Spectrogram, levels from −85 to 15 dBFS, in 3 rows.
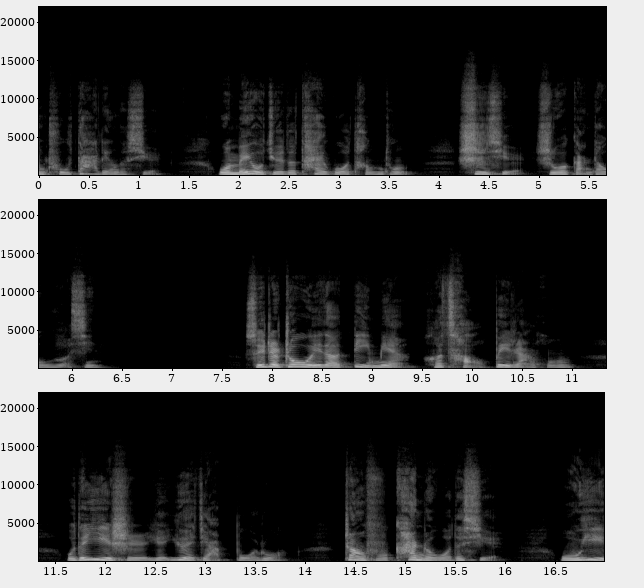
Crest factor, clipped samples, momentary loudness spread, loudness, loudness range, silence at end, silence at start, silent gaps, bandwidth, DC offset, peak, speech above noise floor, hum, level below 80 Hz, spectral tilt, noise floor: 18 dB; under 0.1%; 17 LU; -27 LUFS; 7 LU; 0 s; 0 s; 6.46-7.51 s; 13.5 kHz; under 0.1%; -8 dBFS; 39 dB; none; -76 dBFS; -5.5 dB/octave; -66 dBFS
